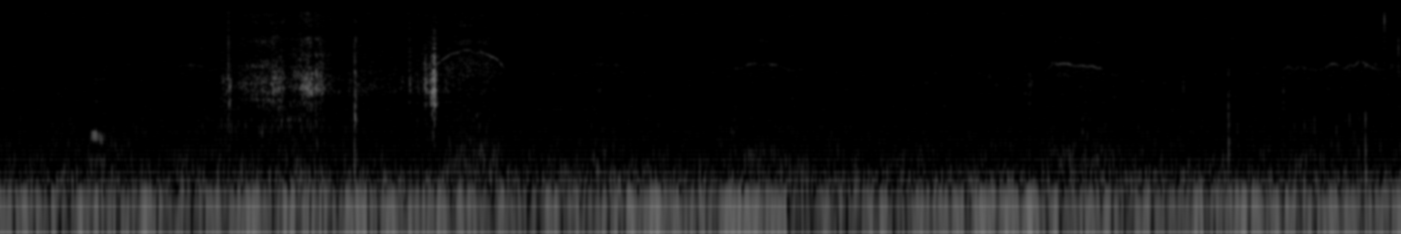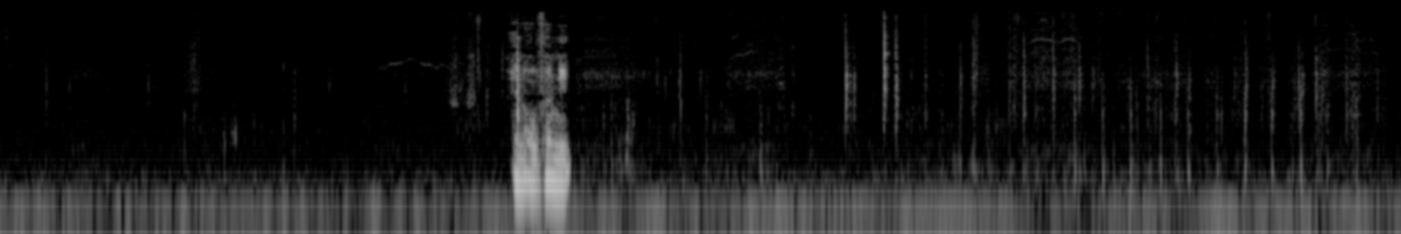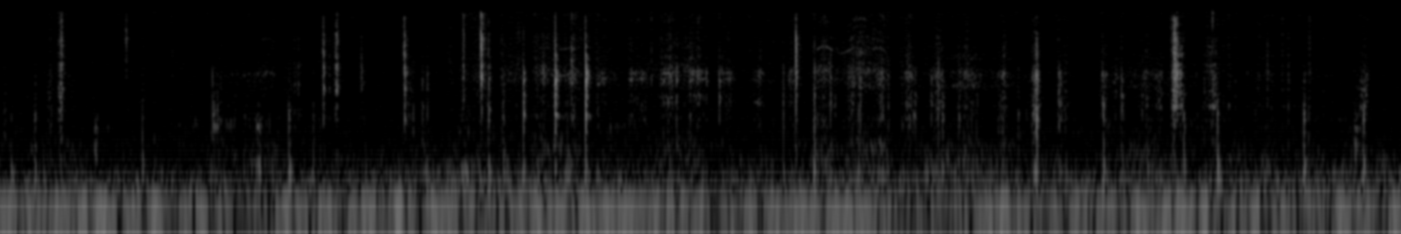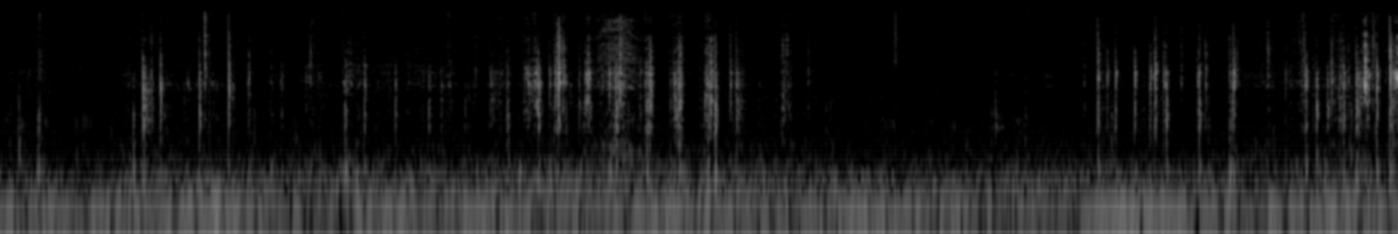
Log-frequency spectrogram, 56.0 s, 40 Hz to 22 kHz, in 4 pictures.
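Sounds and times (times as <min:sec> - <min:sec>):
plastic clicks and scrapes: 0:20.0 - 0:28.8, 0:30.2 - 0:42.6, 0:43.2 - 0:50.2, 0:52.8 - 0:56.0.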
